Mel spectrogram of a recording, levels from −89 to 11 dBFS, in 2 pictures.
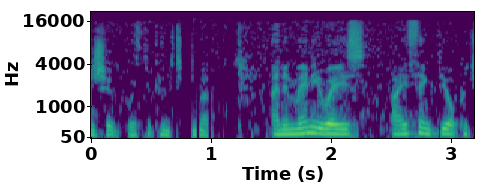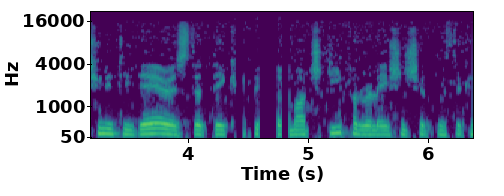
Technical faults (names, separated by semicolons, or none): overdone noise removal; digital broadcast dropout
